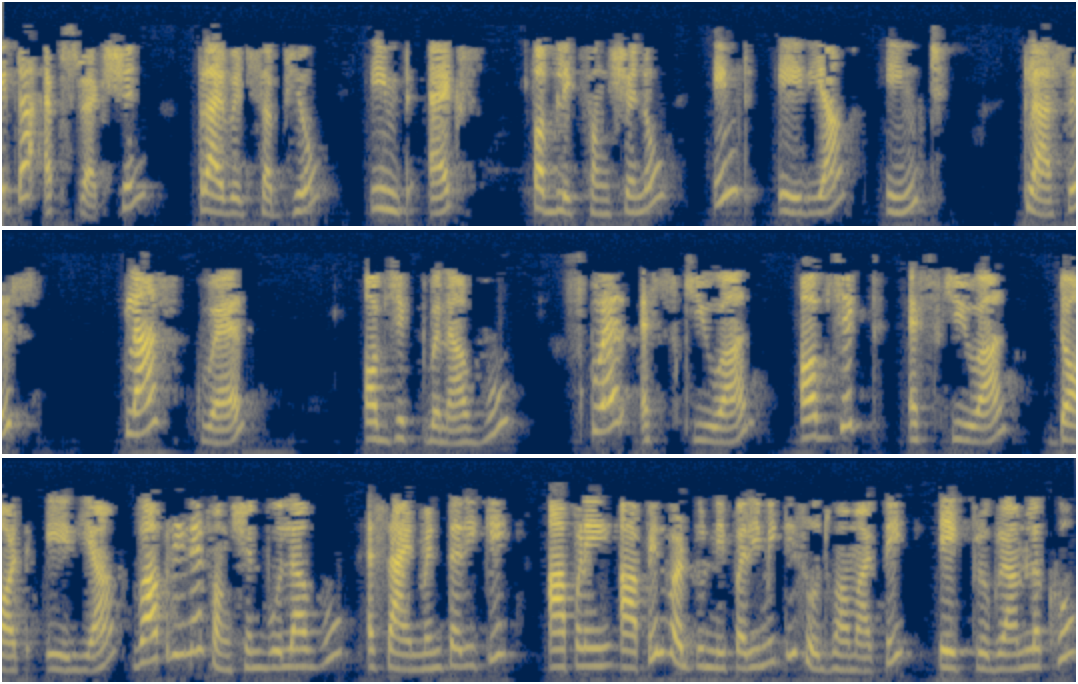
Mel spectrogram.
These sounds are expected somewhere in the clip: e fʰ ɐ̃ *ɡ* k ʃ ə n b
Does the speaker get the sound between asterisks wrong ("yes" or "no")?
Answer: yes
